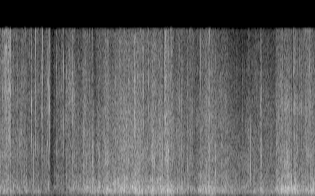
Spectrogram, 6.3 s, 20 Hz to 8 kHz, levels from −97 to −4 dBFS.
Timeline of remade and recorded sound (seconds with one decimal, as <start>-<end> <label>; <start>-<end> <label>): 0.0-1.0 recorded; 1.0-3.5 remade; 3.5-6.3 recorded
